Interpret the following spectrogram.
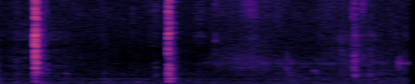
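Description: Two sharp plastic clicks, well apart, as the hinged flip-up covers of a pickup's centre-console power outlets are snapped shut by hand, over a low steady cabin hum.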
